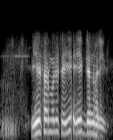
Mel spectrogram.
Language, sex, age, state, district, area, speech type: Urdu, male, 18-30, Uttar Pradesh, Aligarh, urban, conversation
